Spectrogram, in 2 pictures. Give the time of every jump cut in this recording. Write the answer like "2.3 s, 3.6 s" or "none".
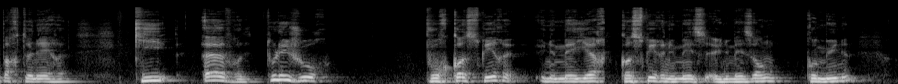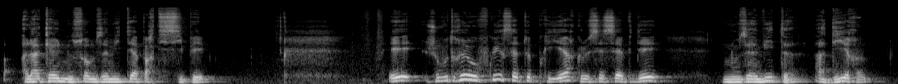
4.1 s, 6.0 s, 12.8 s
